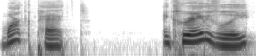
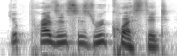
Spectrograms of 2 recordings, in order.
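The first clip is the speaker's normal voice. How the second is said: stately invitation voice; formal invitation; 3 dB quieter than usual. A narrator's reading. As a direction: read it like a grand announcement, slowing at the end.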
